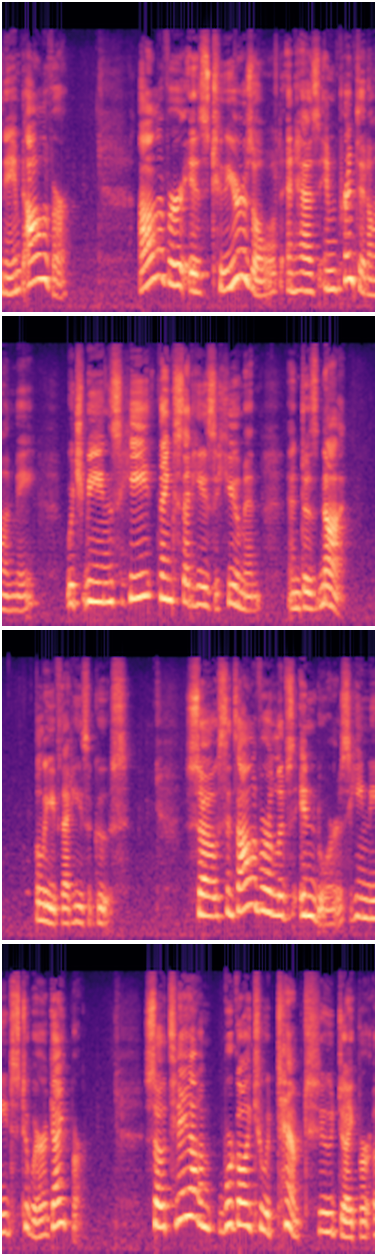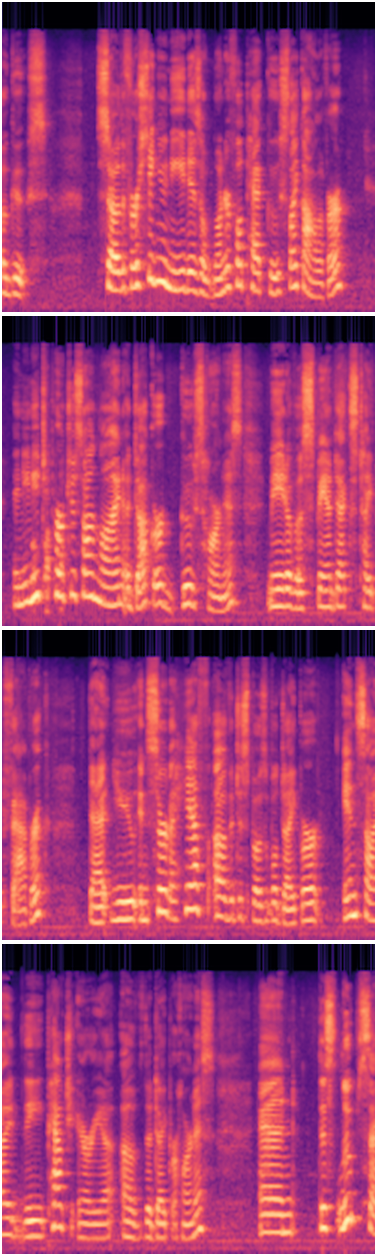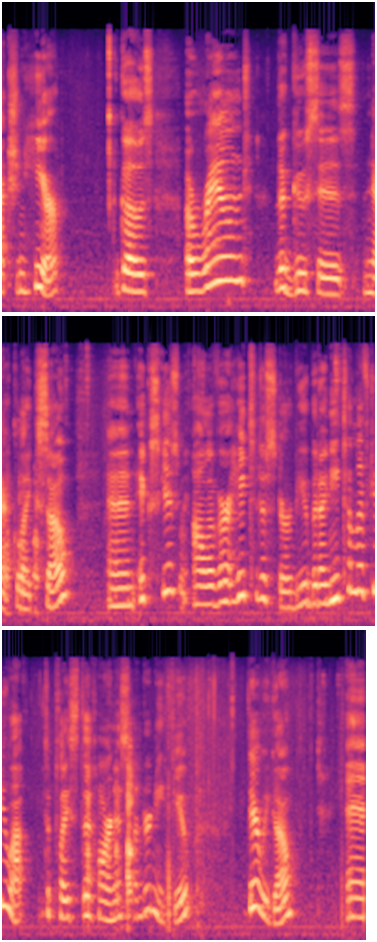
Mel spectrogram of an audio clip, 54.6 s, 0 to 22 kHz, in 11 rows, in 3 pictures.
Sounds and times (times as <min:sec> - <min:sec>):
Speech: 0:00.0 - 0:01.0, 0:01.9 - 0:09.7, 0:10.4 - 0:11.8, 0:12.5 - 0:16.2, 0:16.9 - 0:20.6, 0:21.2 - 0:37.7, 0:38.3 - 0:40.7, 0:41.3 - 0:52.4, 0:53.0 - 0:53.8, 0:54.4 - 0:54.5.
